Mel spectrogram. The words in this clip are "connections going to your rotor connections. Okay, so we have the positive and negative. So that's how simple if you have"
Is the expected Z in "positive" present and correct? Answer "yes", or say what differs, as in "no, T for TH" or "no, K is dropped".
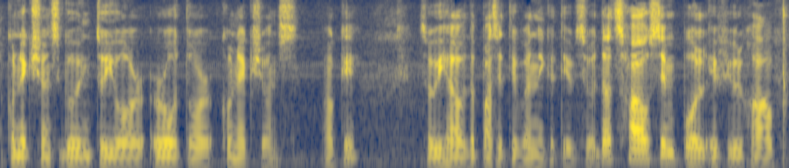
no, S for Z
